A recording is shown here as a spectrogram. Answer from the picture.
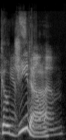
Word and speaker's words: Gogeta: alone and also but gogeta kind of sounds like goat and cheetah so not only is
